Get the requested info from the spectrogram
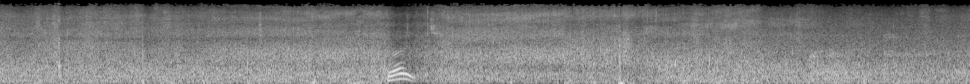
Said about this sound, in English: Yeah, the river's in the background, there's loads of trees, so it's a bit distracting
